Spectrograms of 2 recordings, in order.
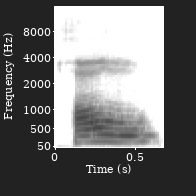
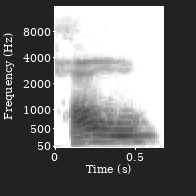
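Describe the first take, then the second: The two takes are said the same way.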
